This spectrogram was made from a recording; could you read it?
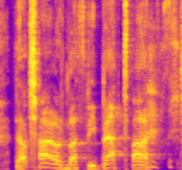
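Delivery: archaic medieval proclamation voice. Describing a man who doesn't mince words, imitating him: Game of Thrones character voice. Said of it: "speaks like um, a character from Game of Thrones".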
